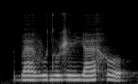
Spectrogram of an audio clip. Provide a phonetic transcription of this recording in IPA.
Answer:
bævudũʐĩ jæho

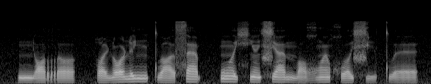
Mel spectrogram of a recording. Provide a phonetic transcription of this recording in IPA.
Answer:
ɲɒ˨rʌ˨ | qʷi˩ɳɔ˦ɳi˥ɲ tʷɑ˨ɐ̯sæ˥pːũ˥ɐ̯ çɛ̃˥ɕæ˥n̪ɒ˩ ʁʷɛ̃˦χʷʌ˨ɕi˩ tʷɛ˩

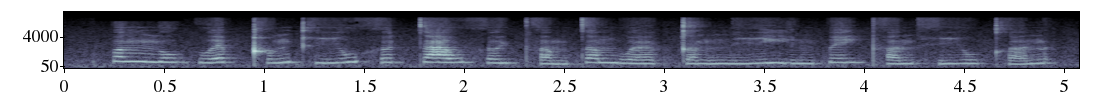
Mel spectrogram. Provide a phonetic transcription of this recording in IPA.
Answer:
pɐ˥ŋn̪o˧wkʷɛː˨˥p̚ kʰʊ˨˥ŋkʰiː˨˥w hɵ˥t̚t̪aː˥w hɵ˧ɥpʰɐ˨˩m t̪ɐ˥m wœː˨k̚t̪ɐ˨ŋn̪iː˨˥ jɪ˨ŋpe˥jpʰɐ˨˧n hiː˨˧wkʰɐ˨˥n

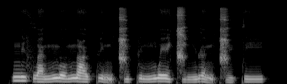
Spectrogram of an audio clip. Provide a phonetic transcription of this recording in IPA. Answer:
n̪i˥˩fwa˧˥nn̪o˧˥ʊ̯n̪ɑ˧˥ʊ̯ pḭ˨˩nt͡ɕy˧˥pi˧˥n n̪we˥˩ɪ̯t͡ɕi˧˥ŋɻə̰˨˩n t͡ɕy˧˥t̪i˥

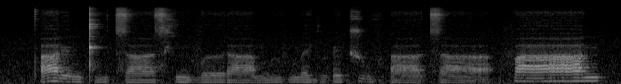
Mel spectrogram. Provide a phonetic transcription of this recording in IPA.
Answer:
pʼaɾɛ̃n kʼit͡saːzxĩ vəːɾaː mɯvmɛjɯʔɛ̃t͡ʃ uvʔaːt͡saː | faːn

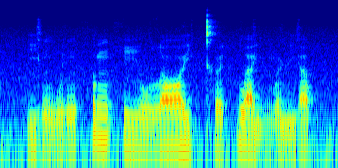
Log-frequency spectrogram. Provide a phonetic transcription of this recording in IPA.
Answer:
jɪ˨˩ŋwɪ˨˥ŋhʊ˥ŋhiː˨w lɔː˧jkʰɵ˨˥t̚ wɐ˨˩jmɵ˧ɥjɐ˥p̚

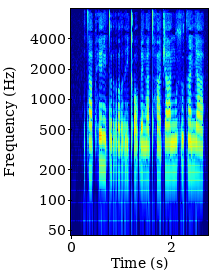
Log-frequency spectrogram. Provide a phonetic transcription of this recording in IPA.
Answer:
ta˨pʰe˦ɾĩ˨tʊ˨ rɔ˨ri˨kʼɔ˨ ɓɛ˨ŋa˨tʰa˨t͡ʃaː˦ ŋu˦su˦t͡sã˦ ɲa˨

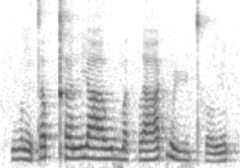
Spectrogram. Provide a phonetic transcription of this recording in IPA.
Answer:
wʊ˨˩ŋt̪ɐ˧p̚kʰɐ˨˧n jaː˨w mɐ˨k̚laː˨˥k̚wyː˨t̪ʰʊ˨˧ŋ

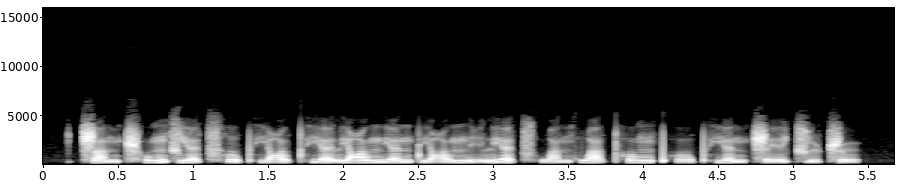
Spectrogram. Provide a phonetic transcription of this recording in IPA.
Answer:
ʈ͡ʂa˨˩n ʈ͡ʂʰʊ˧˥ŋɕjɛ˨˩t͡sʰɹ̩˥˩pʰjɑ˧˥ʊ̯ t̪ʰjɛ˥˩ljɑ˥ʊ̯n̪jɛ˥n t̪jɑ˧˥ʊ̯ n̪i˨˩ ljɛ˥˩ t͡sʰwa˨˩nxwä˥˩ t̪ʰɤ˥ŋpʰɤ˧˥ pʰjɛ˥˩nʈ͡ʂe˧˥ɪ̯t͡ɕy˧˥ʈ͡ʂɻ̩˥˩

